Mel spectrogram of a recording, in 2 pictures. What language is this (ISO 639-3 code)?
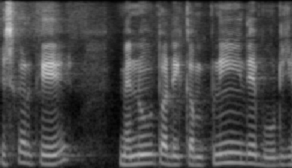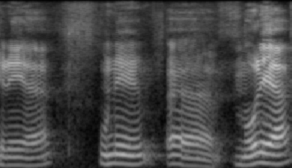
pan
